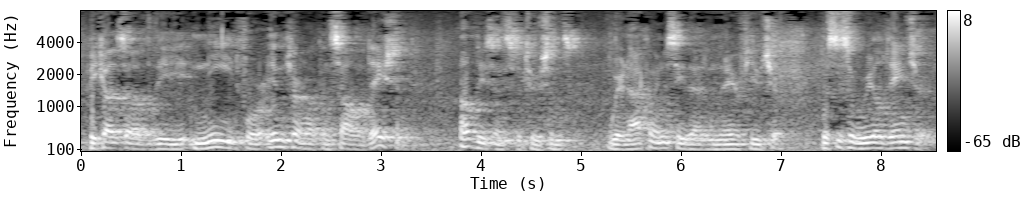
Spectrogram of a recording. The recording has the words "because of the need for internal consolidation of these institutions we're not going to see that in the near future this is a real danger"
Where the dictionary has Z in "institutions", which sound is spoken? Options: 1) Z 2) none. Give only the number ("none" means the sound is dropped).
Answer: 1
